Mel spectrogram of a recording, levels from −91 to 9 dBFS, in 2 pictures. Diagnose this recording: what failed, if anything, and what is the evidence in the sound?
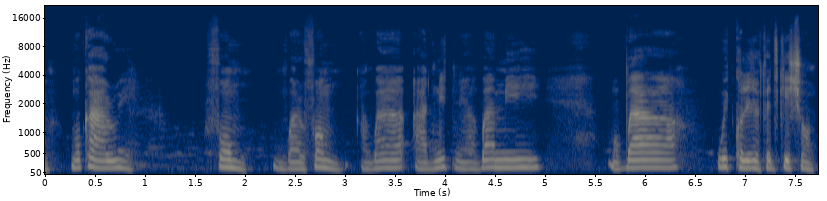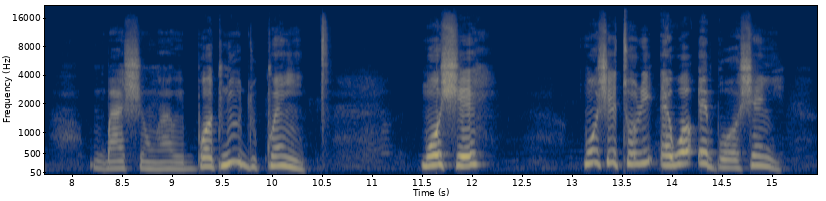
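Nothing in this speech recording points to a failure at any stage of the signal chain. No event in the sound marks a fault, so there is nothing to diagnose.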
